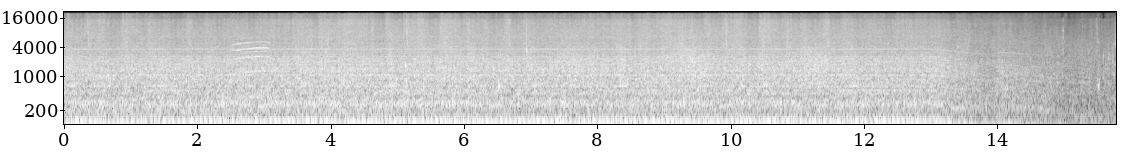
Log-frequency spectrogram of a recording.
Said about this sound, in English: We will sail to the top.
